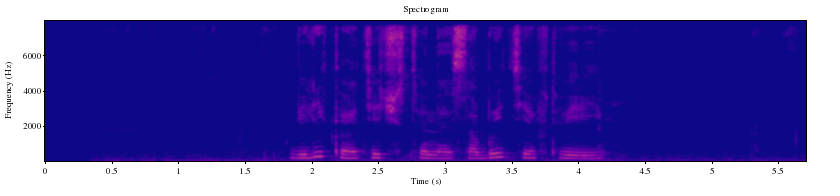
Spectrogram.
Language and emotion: Russian, neutral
